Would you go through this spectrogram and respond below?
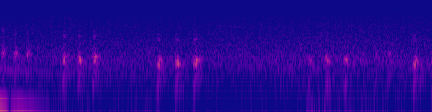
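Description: Chickens in Minecraft give repeated soft clucks in small clusters throughout, faint and steady beneath a low background hiss.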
